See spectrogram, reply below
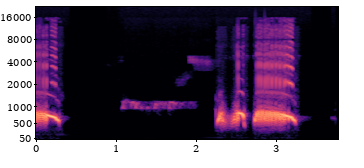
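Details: Decoy spotted dove, a four-note caller being trained for luring wild birds. The tail of one coo opens the recording, followed by a faint soft murmur and then a full phrase: two quick notes and a drawn-out throaty coo.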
